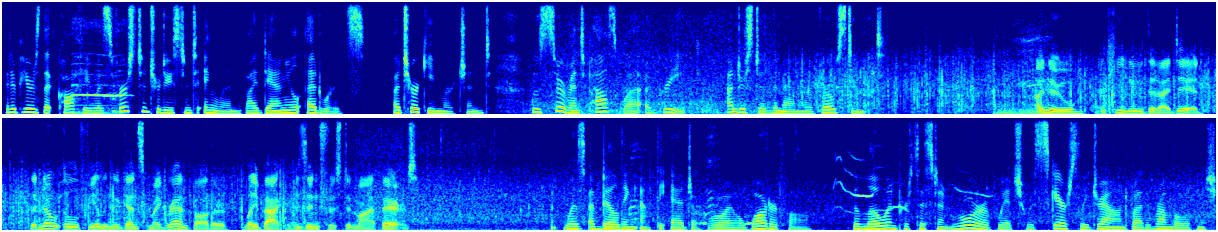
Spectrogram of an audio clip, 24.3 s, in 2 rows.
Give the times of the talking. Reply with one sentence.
You can hear the talking from 0.0 to 8.9 s, from 10.3 to 16.4 s and from 17.6 to 24.2 s.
